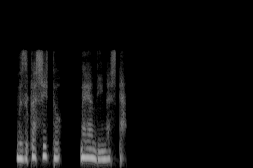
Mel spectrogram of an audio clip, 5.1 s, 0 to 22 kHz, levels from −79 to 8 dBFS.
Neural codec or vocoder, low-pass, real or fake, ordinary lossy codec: codec, 16 kHz, 1 kbps, FunCodec, trained on LibriTTS, 50 frames a second; 7.2 kHz; fake; none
